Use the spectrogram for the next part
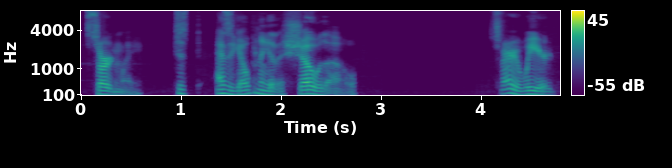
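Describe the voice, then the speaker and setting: A man's voice: medium pitch, normal speed, vocal fry, sharp tone, no echo. A man hosting a reaction video, talking casually and rambling as he thinks aloud. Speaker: host of an anime reaction channel.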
